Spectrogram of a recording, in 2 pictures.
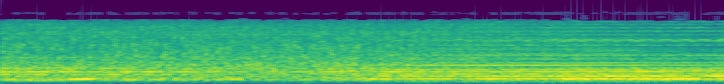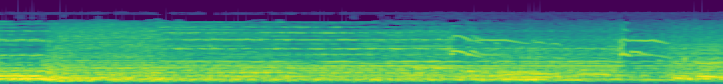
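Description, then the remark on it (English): A loud, steady roar of churning, rushing water from a whirlpool fills the whole stretch without a break, with tonal music swelling over it partway through. “what's that noise? It sounds like a giant waterfall. There are no falls around here. It's a whirlpool.”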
